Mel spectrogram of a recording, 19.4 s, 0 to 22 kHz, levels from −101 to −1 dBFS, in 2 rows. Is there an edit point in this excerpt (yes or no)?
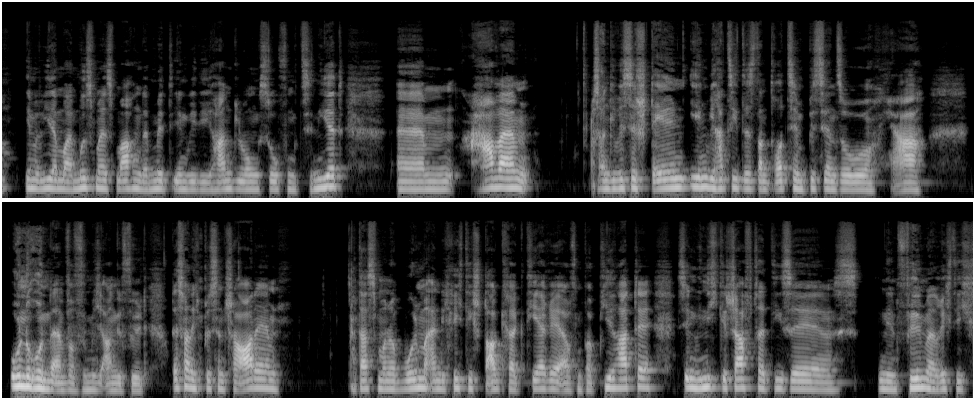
no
